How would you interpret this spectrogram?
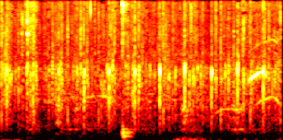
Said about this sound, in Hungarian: Nagyon tapsolnak, gyerekek, nem, nem tudom leállítani őket.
